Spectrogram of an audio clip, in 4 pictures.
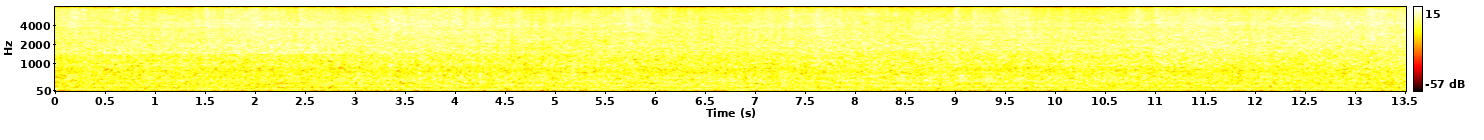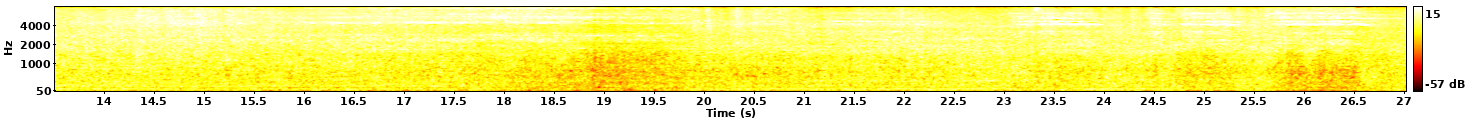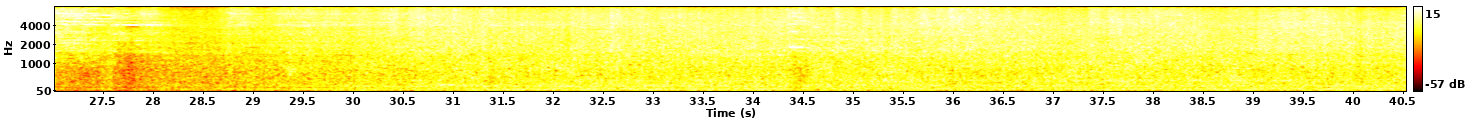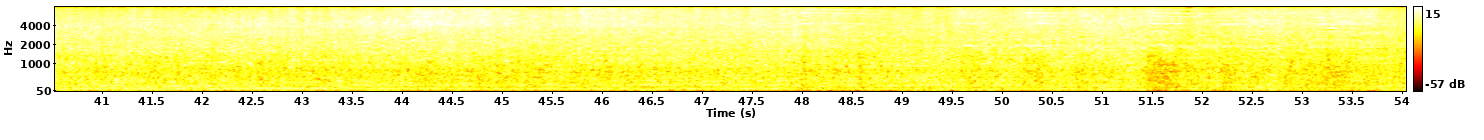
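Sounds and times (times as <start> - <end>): train wheels rumbling on rails: 0.0 - 54.0
high-pitched wheel squeal: 15.9 - 19.9, 23.1 - 28.2.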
